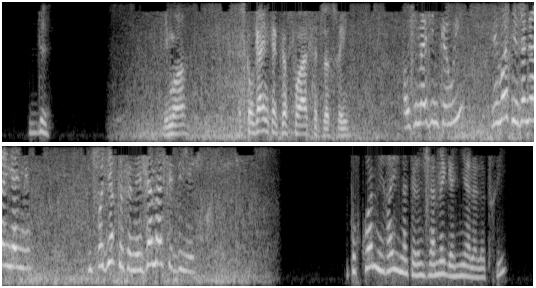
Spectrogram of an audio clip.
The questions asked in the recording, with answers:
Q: Pourquoi Mireille n'a-t-elle jamais gagné à la loterie?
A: Parce qu'elle n'a jamais acheté de billets.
